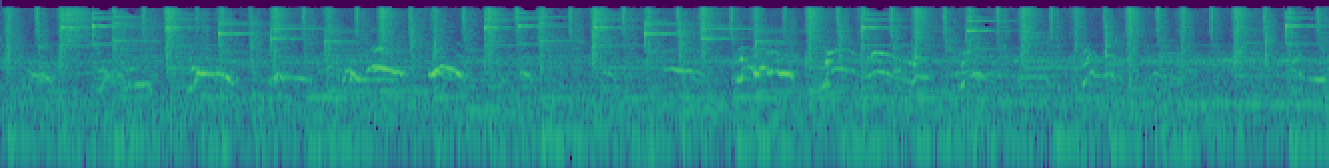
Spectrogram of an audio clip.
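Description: Dogs in travel crates whining and yipping in many short rising-and-falling calls, over background music with a steady beat.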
